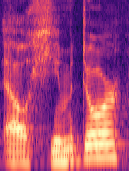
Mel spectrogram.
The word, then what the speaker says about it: El Jimador: I know it's not El Jimador, so I'm going to go with El Jimador. I believe that's the correct Spanish pronunciation.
